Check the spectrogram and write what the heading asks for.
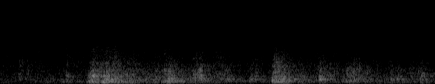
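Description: Thunder rumbling over steady rain: two rolls of thunder, about a second in and just before three seconds, each dying away over about a second.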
